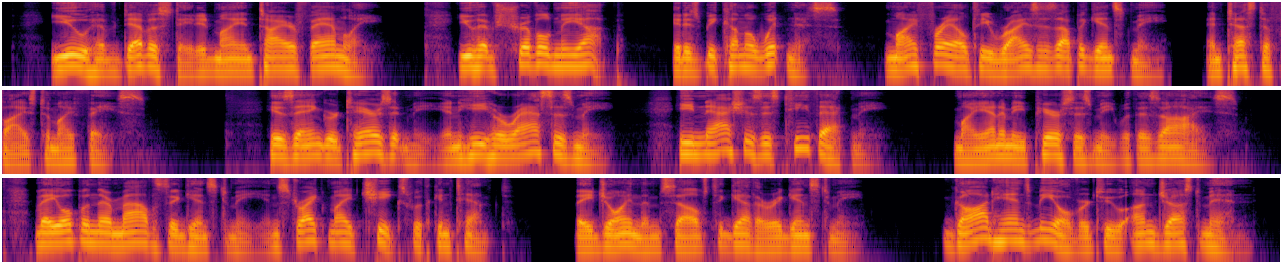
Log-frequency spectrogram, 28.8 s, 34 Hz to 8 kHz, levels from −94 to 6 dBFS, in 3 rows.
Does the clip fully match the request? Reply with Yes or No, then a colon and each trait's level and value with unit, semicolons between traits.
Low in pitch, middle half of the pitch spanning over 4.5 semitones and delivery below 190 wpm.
Yes: low, 105 Hz; average, 5.3 semitones; average, 155 wpm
